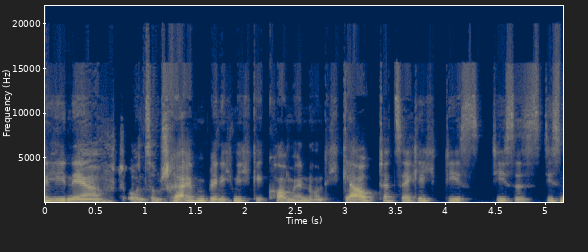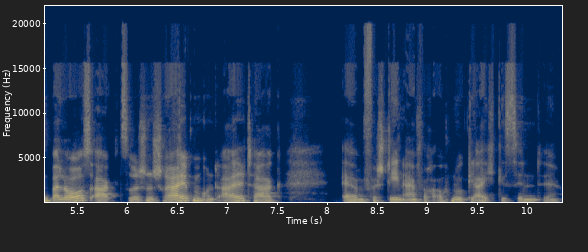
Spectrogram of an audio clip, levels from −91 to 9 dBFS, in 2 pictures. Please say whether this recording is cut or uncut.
uncut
